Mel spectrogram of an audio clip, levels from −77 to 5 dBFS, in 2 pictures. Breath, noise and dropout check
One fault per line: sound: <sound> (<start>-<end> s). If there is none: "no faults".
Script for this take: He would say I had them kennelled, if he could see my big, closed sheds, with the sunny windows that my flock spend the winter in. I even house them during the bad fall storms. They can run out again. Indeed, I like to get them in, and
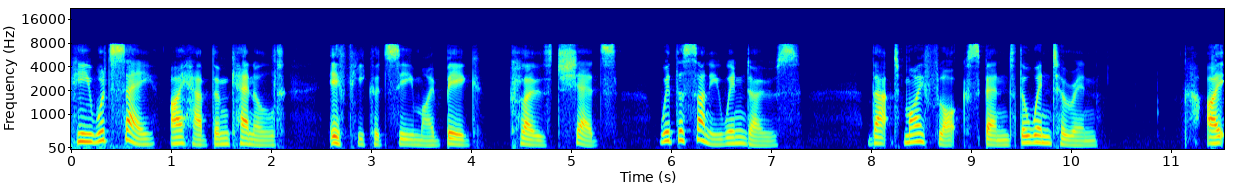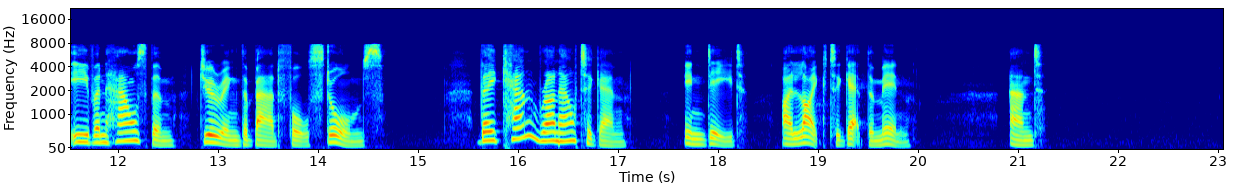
no faults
